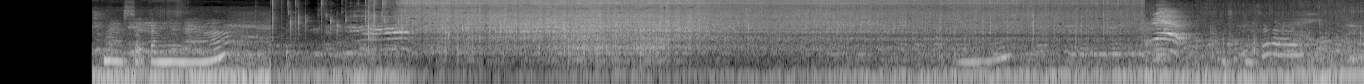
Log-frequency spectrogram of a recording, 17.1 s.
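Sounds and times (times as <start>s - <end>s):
paste sizzling in hot oil: 5.0s - 14.4s.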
